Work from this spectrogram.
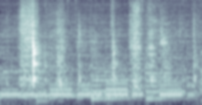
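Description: An onion is cut with a knife in a home kitchen during meal preparation, giving a few soft, irregular chopping strokes at low level beneath quiet background music.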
